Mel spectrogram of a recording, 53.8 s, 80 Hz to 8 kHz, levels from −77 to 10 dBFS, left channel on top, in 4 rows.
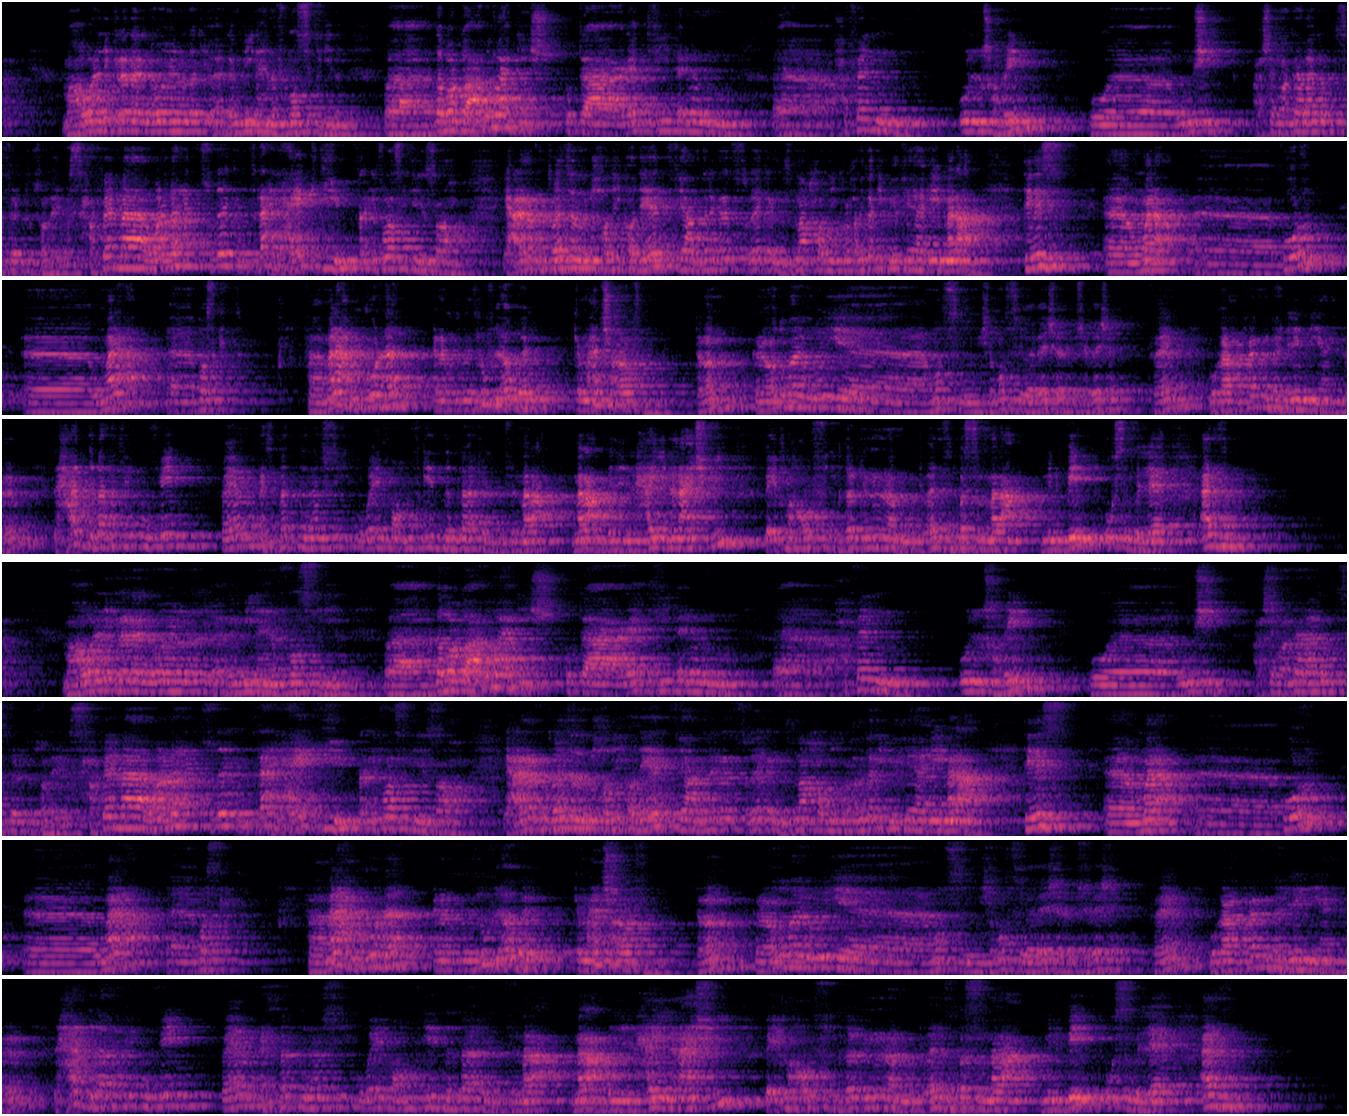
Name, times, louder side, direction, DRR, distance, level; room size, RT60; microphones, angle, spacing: voice 1, 0.6-3.4 3.8-7.3 7.7-9.1 9.6-10.3 10.9-12.2 12.5-24.1 24.5-26.6 27.1-29.1 29.9-31.0 31.2-32.3 32.6-33.4 33.8-34.2 34.4-38.1 38.4-40.6 40.9-42.2 42.6-52.7, left 2 dB, 45° left, -3 dB, 3.5 m, -31 dB
18.0 x 13.5 x 3.0 m, 1.5 s
head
